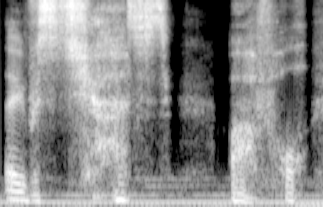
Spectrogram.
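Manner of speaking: breathless whisper of despair. Real, not acted. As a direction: whisper it, barely voicing the words. Tells of despair, voice drops.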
